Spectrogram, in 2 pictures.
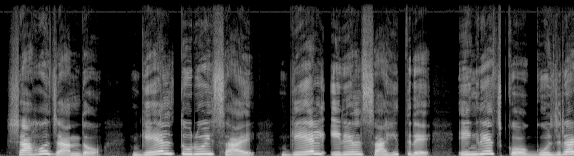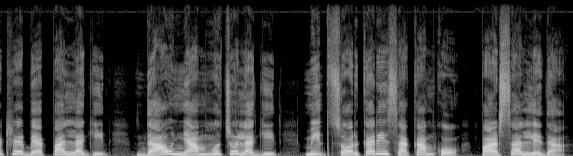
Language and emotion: Santali, neutral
